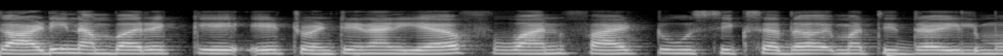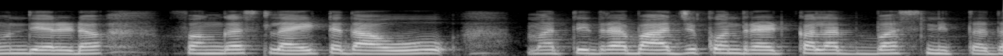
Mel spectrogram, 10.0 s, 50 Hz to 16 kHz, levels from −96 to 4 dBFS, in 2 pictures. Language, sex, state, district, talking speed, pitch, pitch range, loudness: Kannada, male, Karnataka, Bijapur, 150 wpm, 225 Hz, 220-235 Hz, -16 LUFS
